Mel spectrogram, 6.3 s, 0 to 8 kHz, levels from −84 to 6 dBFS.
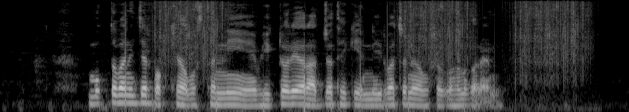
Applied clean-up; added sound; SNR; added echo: none; Crumpling, crinkling; 18 dB; none.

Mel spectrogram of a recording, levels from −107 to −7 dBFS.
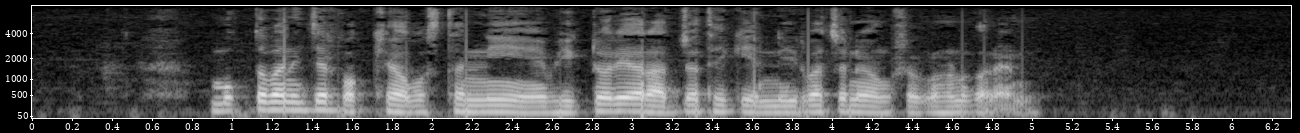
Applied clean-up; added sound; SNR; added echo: none; none; none; none.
